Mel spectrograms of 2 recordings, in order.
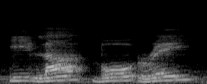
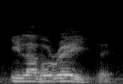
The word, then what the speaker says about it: elaborated: Y se agrega también otra sílaba. Elaborated. Ted es otra sílaba. Elaborated.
